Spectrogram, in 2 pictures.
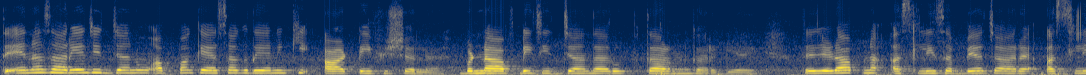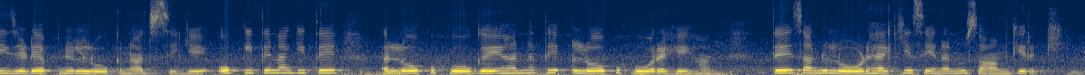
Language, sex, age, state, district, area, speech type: Punjabi, female, 18-30, Punjab, Mohali, rural, spontaneous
